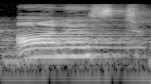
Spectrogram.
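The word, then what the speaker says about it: honest: हैं words as एन ऑनेस्ट मैन अब देखिए एच में ह का साउंड नहीं आ रहा है क्या साउंड आ रहा है ऑनेस्ट ओ का साउंड आ रहा है तो ओ वावल होता है तो जहां एच साइलेंटली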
